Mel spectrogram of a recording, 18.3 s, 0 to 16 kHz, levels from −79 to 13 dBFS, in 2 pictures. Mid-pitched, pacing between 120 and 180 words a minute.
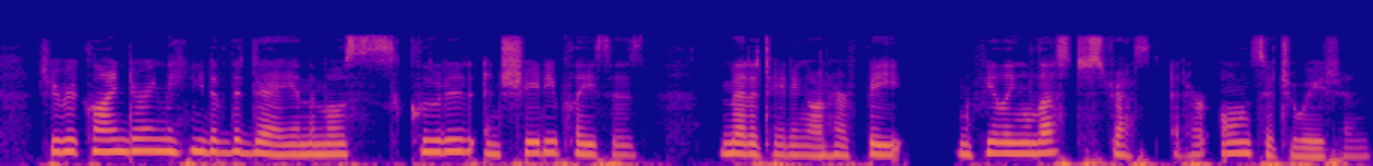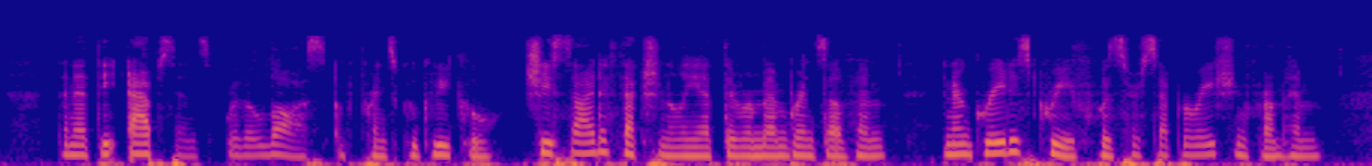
Yes: medium, 180 Hz; average, 175 wpm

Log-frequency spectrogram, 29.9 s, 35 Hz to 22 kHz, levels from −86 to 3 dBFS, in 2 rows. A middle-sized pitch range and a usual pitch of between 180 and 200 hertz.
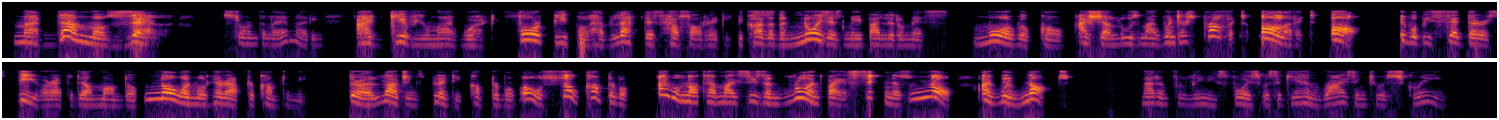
No: wide, 5.8 semitones; medium, 185 Hz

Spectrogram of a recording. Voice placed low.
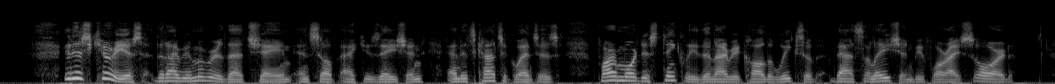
Yes: low, 125 Hz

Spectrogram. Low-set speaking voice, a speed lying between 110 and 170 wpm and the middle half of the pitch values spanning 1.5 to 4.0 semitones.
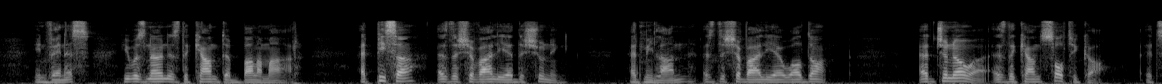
Yes: low, 115 Hz; average, 155 wpm; average, 2.9 semitones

